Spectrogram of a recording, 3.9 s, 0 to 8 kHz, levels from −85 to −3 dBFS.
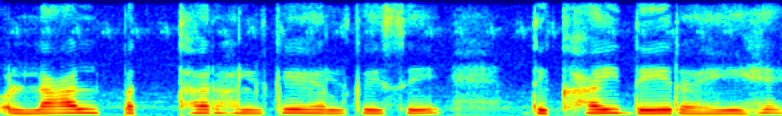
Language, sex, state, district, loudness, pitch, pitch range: Hindi, female, Uttar Pradesh, Varanasi, -17 LUFS, 235 Hz, 230-245 Hz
